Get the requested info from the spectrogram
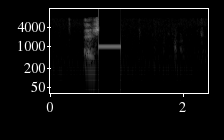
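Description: A short censor bleep, one steady pure beep of about a third of a second, cuts off a man's exclamation just after he starts to say it and covers the swear word.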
